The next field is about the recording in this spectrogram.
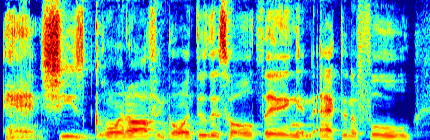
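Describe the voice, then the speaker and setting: Man, podcast co-host, very deep voice, casual storytelling, restarts. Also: fairly even intonation, unhurried, a little mellow. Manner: storytelling, frequent restarts and fillers. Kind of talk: casual chat.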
